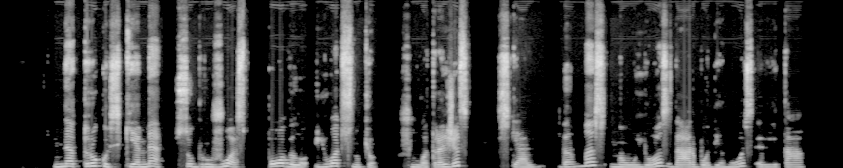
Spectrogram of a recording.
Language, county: Lithuanian, Marijampolė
